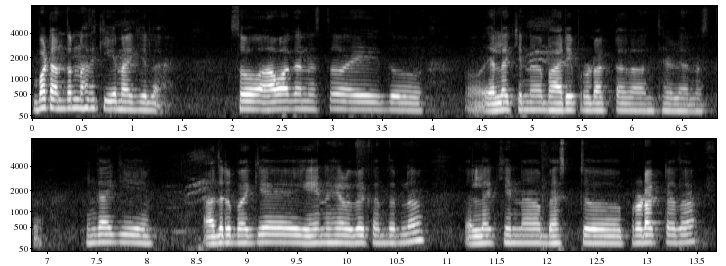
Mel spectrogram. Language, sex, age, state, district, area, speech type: Kannada, male, 30-45, Karnataka, Bidar, urban, spontaneous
